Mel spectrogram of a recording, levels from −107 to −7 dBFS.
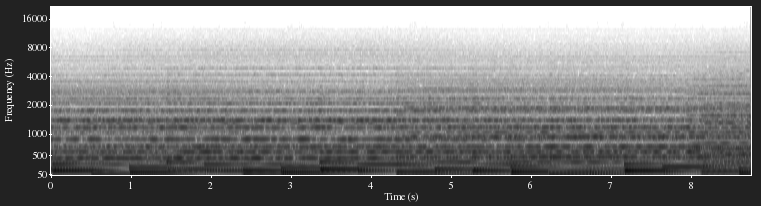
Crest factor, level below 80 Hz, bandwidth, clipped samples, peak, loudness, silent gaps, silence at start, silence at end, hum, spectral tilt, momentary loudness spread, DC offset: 14 dB; -36 dBFS; 5.2 kHz; under 0.1%; -8 dBFS; -23 LUFS; none; 0 s; 0 s; none; -10.5 dB/octave; 4 LU; under 0.1%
